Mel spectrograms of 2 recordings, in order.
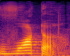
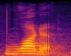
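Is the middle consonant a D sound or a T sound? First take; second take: T sound; D sound. First: The middle consonant is a clear T sound. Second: The middle consonant is a soft D sound. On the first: The speaker calls it wrong. "It is not water" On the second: The speaker calls it right. "ta sound is changed into da sound"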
